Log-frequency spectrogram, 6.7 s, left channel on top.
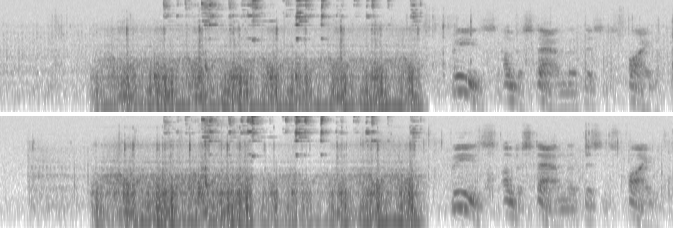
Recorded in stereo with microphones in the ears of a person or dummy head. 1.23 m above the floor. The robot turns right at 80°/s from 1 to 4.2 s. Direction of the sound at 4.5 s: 75° right (ahead or behind).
